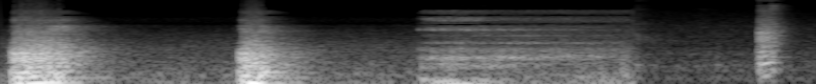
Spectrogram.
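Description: Edited-in dramatic sound effects: two loud sudden blasts about two seconds apart, then a longer, steadier blast with a high ringing tone that cuts off suddenly.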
